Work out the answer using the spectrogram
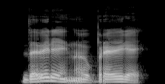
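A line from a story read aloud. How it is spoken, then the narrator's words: Nervous giggle. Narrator (Russian): он нервно хихикнул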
